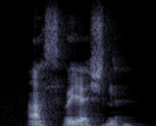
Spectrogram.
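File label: "асвыясьны", Komi-Zyrian, male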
